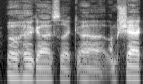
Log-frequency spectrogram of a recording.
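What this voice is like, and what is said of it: Deep-voiced imitation of another person. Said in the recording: “do an impression... He's got like such a deep voice”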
